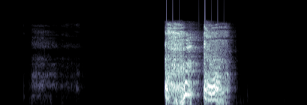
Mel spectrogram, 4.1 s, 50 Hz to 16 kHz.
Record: {
  "cough_length": "4.1 s",
  "cough_amplitude": 31281,
  "cough_signal_mean_std_ratio": 0.34,
  "survey_phase": "beta (2021-08-13 to 2022-03-07)",
  "age": "45-64",
  "gender": "Female",
  "wearing_mask": "No",
  "symptom_none": true,
  "symptom_onset": "7 days",
  "smoker_status": "Never smoked",
  "respiratory_condition_asthma": false,
  "respiratory_condition_other": false,
  "recruitment_source": "REACT",
  "submission_delay": "1 day",
  "covid_test_result": "Negative",
  "covid_test_method": "RT-qPCR"
}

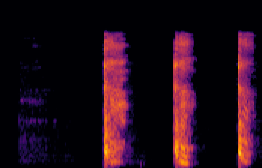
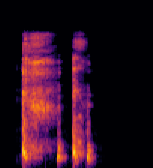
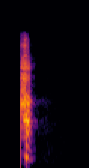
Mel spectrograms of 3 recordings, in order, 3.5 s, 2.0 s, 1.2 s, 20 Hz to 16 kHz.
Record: {
  "three_cough_length": "3.5 s",
  "three_cough_amplitude": 31489,
  "three_cough_signal_mean_std_ratio": 0.28,
  "cough_length": "2.0 s",
  "cough_amplitude": 27727,
  "cough_signal_mean_std_ratio": 0.36,
  "exhalation_length": "1.2 s",
  "exhalation_amplitude": 27919,
  "exhalation_signal_mean_std_ratio": 0.25,
  "survey_phase": "beta (2021-08-13 to 2022-03-07)",
  "age": "18-44",
  "gender": "Female",
  "wearing_mask": "No",
  "symptom_cough_any": true,
  "symptom_runny_or_blocked_nose": true,
  "symptom_diarrhoea": true,
  "symptom_fatigue": true,
  "symptom_fever_high_temperature": true,
  "symptom_headache": true,
  "symptom_other": true,
  "smoker_status": "Never smoked",
  "respiratory_condition_asthma": false,
  "respiratory_condition_other": false,
  "recruitment_source": "Test and Trace",
  "submission_delay": "2 days",
  "covid_test_result": "Positive",
  "covid_test_method": "LFT"
}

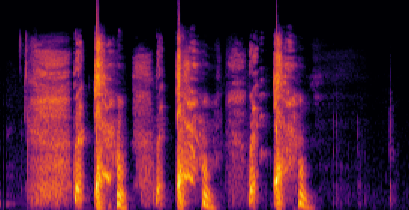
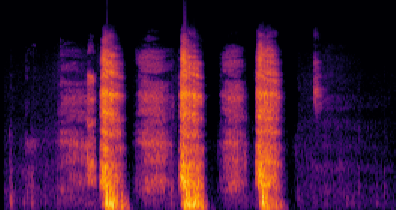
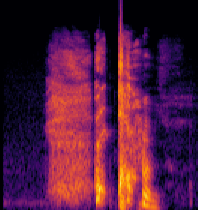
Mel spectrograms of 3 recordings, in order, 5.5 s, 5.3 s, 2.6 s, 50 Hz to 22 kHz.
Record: {
  "three_cough_length": "5.5 s",
  "three_cough_amplitude": 32768,
  "three_cough_signal_mean_std_ratio": 0.39,
  "exhalation_length": "5.3 s",
  "exhalation_amplitude": 32339,
  "exhalation_signal_mean_std_ratio": 0.33,
  "cough_length": "2.6 s",
  "cough_amplitude": 32768,
  "cough_signal_mean_std_ratio": 0.36,
  "survey_phase": "beta (2021-08-13 to 2022-03-07)",
  "age": "45-64",
  "gender": "Male",
  "wearing_mask": "No",
  "symptom_cough_any": true,
  "smoker_status": "Ex-smoker",
  "respiratory_condition_asthma": false,
  "respiratory_condition_other": false,
  "recruitment_source": "REACT",
  "submission_delay": "2 days",
  "covid_test_result": "Negative",
  "covid_test_method": "RT-qPCR",
  "influenza_a_test_result": "Negative",
  "influenza_b_test_result": "Negative"
}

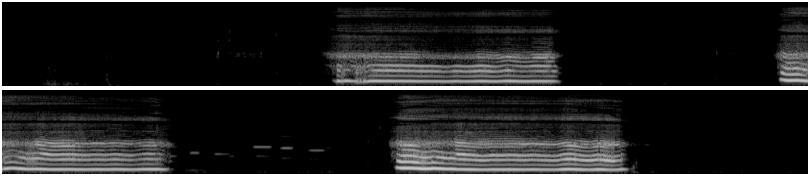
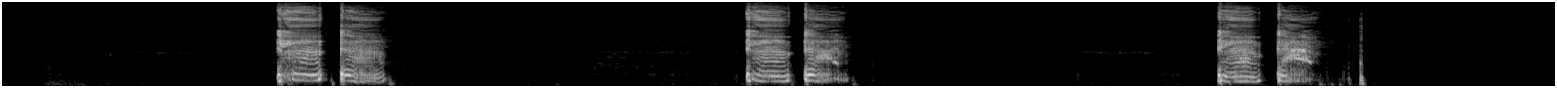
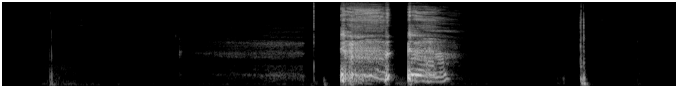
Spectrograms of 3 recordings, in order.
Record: {
  "exhalation_length": "16.1 s",
  "exhalation_amplitude": 17234,
  "exhalation_signal_mean_std_ratio": 0.58,
  "three_cough_length": "15.5 s",
  "three_cough_amplitude": 32768,
  "three_cough_signal_mean_std_ratio": 0.31,
  "cough_length": "6.7 s",
  "cough_amplitude": 32768,
  "cough_signal_mean_std_ratio": 0.29,
  "survey_phase": "beta (2021-08-13 to 2022-03-07)",
  "age": "45-64",
  "gender": "Male",
  "wearing_mask": "No",
  "symptom_cough_any": true,
  "symptom_sore_throat": true,
  "symptom_headache": true,
  "symptom_loss_of_taste": true,
  "smoker_status": "Never smoked",
  "respiratory_condition_asthma": false,
  "respiratory_condition_other": false,
  "recruitment_source": "Test and Trace",
  "submission_delay": "3 days",
  "covid_test_result": "Positive",
  "covid_test_method": "RT-qPCR",
  "covid_ct_value": 21.4,
  "covid_ct_gene": "ORF1ab gene",
  "covid_ct_mean": 21.5,
  "covid_viral_load": "91000 copies/ml",
  "covid_viral_load_category": "Low viral load (10K-1M copies/ml)"
}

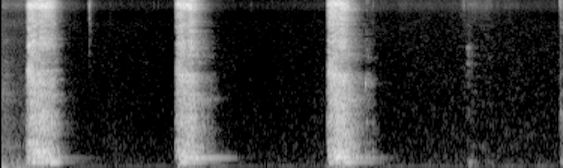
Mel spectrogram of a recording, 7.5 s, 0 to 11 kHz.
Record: {
  "three_cough_length": "7.5 s",
  "three_cough_amplitude": 32768,
  "three_cough_signal_mean_std_ratio": 0.3,
  "survey_phase": "beta (2021-08-13 to 2022-03-07)",
  "age": "65+",
  "gender": "Male",
  "wearing_mask": "No",
  "symptom_cough_any": true,
  "smoker_status": "Never smoked",
  "respiratory_condition_asthma": false,
  "respiratory_condition_other": false,
  "recruitment_source": "REACT",
  "submission_delay": "1 day",
  "covid_test_result": "Negative",
  "covid_test_method": "RT-qPCR",
  "influenza_a_test_result": "Negative",
  "influenza_b_test_result": "Negative"
}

